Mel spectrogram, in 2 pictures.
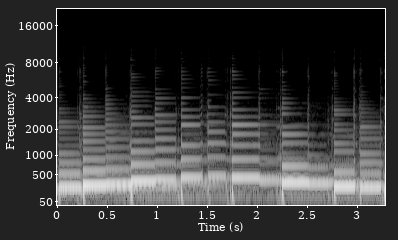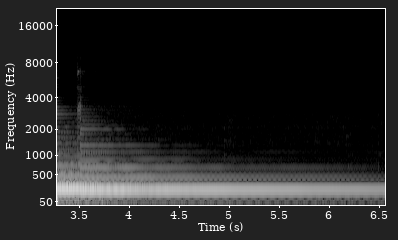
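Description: Nylon-string Godin electro-acoustic guitar playing a single-note jazz line over Fmaj7, D7, Gm7 and C7. The line resolves about three and a half seconds in on a held low A over Fmaj7, which rings and slowly fades.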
